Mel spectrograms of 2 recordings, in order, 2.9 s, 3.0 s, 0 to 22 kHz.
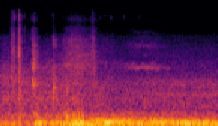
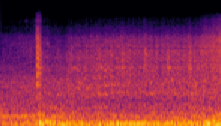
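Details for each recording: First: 1974 Chevrolet C10 pickup, reportedly Corvette engine, hot restart after a 5-7 minute heat soak: brief crank then catches at once into a steady idle, no vapor lock; the carburetor adapter plate appears to be working. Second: 1974 Chevrolet C10 with claimed Corvette engine, carbureted, hot start: long churning crank that stumbles then catches into a deep rough rumble, pedal held to the floor; fuel boiling in line and carburetor, bad vapor lock.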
